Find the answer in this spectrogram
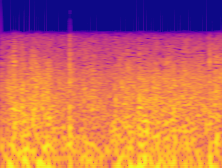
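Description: A loud, steady, deep rumbling noise with no distinct strikes or breaks.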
